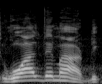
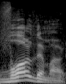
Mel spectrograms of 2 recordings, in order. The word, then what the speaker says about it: Waldemar: Yeah, it's Waldemar. I'm born in Uruguay. It's not Waldemar. I know this is the right pronunciation.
